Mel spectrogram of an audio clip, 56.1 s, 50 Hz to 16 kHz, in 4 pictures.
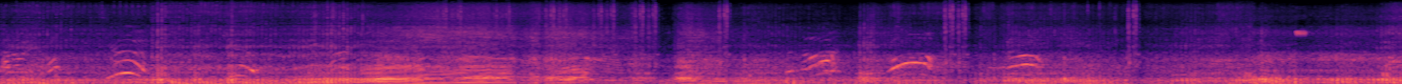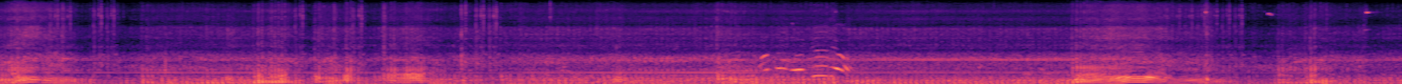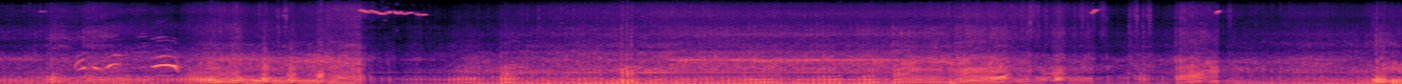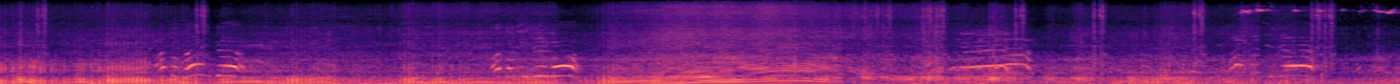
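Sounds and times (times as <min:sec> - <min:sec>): people's voices: 0:00.0 - 0:03.7, 0:28.5 - 0:30.0, 0:51.3 - 0:52.5, 0:53.5 - 0:55.5
motorcycle engine revving: 0:00.0 - 0:56.0.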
